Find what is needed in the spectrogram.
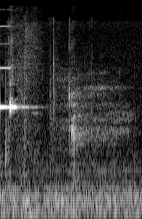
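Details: One short high beep, then quiet room sound: a BiPAP machine's normal power-on tone during a practice setup, after it is plugged in, as it begins warming up before spontaneous/timed mode is shown.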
